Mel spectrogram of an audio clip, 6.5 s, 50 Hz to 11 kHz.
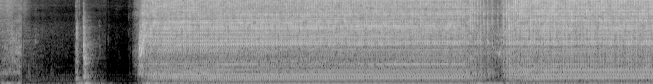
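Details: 20-year-old Bosch GBH 4 DFE SDS+ hammer drill, previously not hammering with heavy motor sparking, after armature work and regreasing: motor winds up to a steady whine with an even, rapid hammering rattle and no grinding; hammer action restored.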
